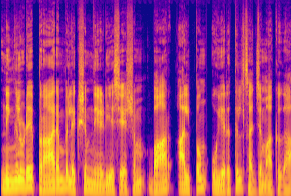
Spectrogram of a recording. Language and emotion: Malayalam, neutral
